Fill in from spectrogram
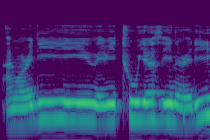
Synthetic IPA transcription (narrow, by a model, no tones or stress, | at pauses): ʔãjmɔɹɛdiwiɹitʰujiəsĩnɔɹɛdi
